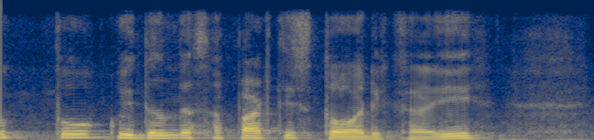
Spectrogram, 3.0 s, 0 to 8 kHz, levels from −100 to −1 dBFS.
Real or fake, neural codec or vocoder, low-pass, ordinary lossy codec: fake; codec, 16 kHz, 16 kbps, FreqCodec, smaller model; 7.2 kHz; none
